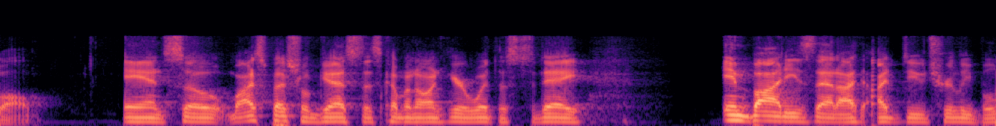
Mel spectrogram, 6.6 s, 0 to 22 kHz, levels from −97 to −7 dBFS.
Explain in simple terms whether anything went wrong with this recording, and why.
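Nothing went wrong here; the speech just comes through the way a wideband phone call normally does, with the sound stopping a little under 8 kHz as that kind of line is meant to.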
